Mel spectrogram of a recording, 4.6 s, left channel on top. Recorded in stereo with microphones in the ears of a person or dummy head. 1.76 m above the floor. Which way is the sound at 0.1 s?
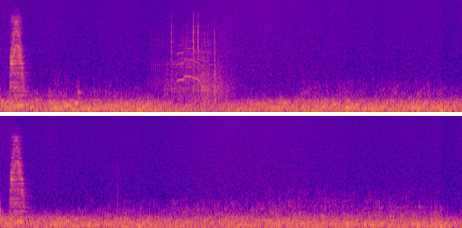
15° left (ahead or behind).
